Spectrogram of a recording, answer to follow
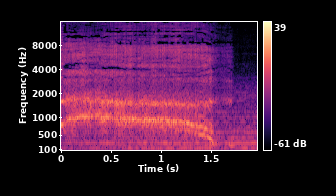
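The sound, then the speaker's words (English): A baby, upset while being gently waltzed, lets out a horrific scream: one loud, shrill sustained wail that slowly sags in pitch for about a second and a half before breaking off abruptly. “And then it turns into this horrific, horrible scream.”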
